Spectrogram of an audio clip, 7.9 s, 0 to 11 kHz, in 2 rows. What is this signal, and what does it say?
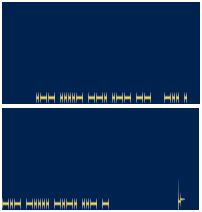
Morse code, heard as a keyed tone, about 30 wpm, 700 Hz. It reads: W4GWM DE K6CUT
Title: USA Callsign DE Callsign - 5 Characters - 30wpm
